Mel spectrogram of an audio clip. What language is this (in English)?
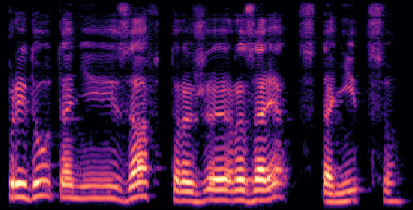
Russian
